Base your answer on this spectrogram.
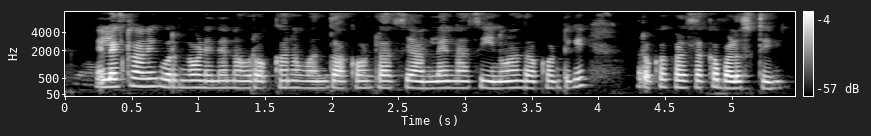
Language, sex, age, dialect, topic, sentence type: Kannada, female, 56-60, Central, banking, statement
